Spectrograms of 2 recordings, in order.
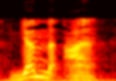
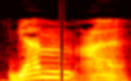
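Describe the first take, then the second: First: The م is released with a bouncing echo. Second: The م is held with a nasal hum. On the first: The speaker calls it wrong. "يأتون عند الميم ويقلقنونها" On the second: The speaker calls it right. "إنما هي حرف مغنون، فنقول جمعا"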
